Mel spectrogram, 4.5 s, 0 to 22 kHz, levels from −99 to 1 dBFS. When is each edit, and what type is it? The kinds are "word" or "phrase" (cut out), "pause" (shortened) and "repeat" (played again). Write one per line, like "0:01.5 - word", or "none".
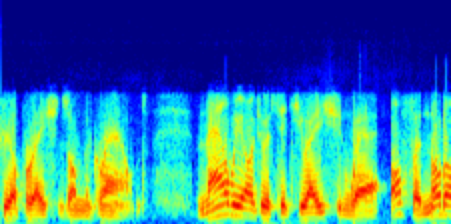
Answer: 0:02.5 - word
